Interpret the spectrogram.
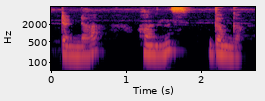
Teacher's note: ठीक है, जिनके ऊपर बिंदी लगी होती है और जब हम इनका उच्चारण करते हैं तो हमारी जो हवा है वो नाक से बाहर निकलती है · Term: अनुस्वार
